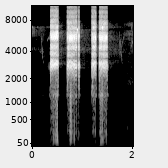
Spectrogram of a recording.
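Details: Sindhi black francolin calling: four loud, harsh, grating notes, the second one longer and the last two close together, over a silent background.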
